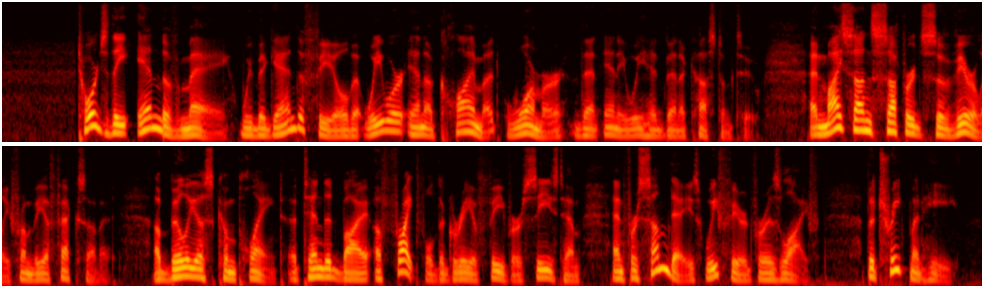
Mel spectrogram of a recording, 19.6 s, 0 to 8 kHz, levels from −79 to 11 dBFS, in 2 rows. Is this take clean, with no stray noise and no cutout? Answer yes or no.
yes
